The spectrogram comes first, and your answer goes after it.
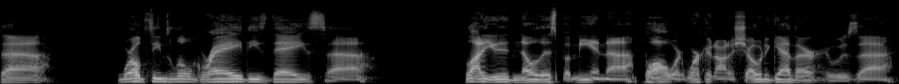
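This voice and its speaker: A man voicing a washed-up male alien puppet star from the eighties, rambling in a crude, boozy, confessional way with a gravelly voice. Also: a little high, a bit bright, no echo, clean studio sound, full character voice. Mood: maudlin. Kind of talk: comedic character monologue.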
